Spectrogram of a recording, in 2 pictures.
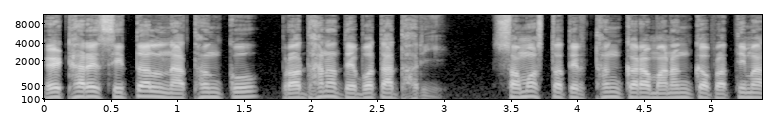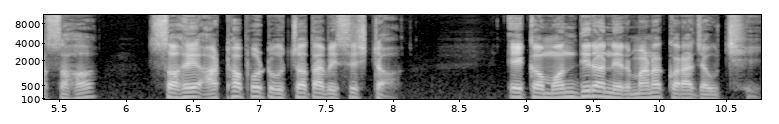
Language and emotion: Odia, neutral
